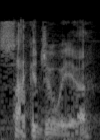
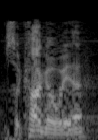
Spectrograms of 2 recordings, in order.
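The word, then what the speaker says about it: Sacagawea: and grandparents would have known that name as Sakajawia. Uh but the current pronunciation is now Sakawa.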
